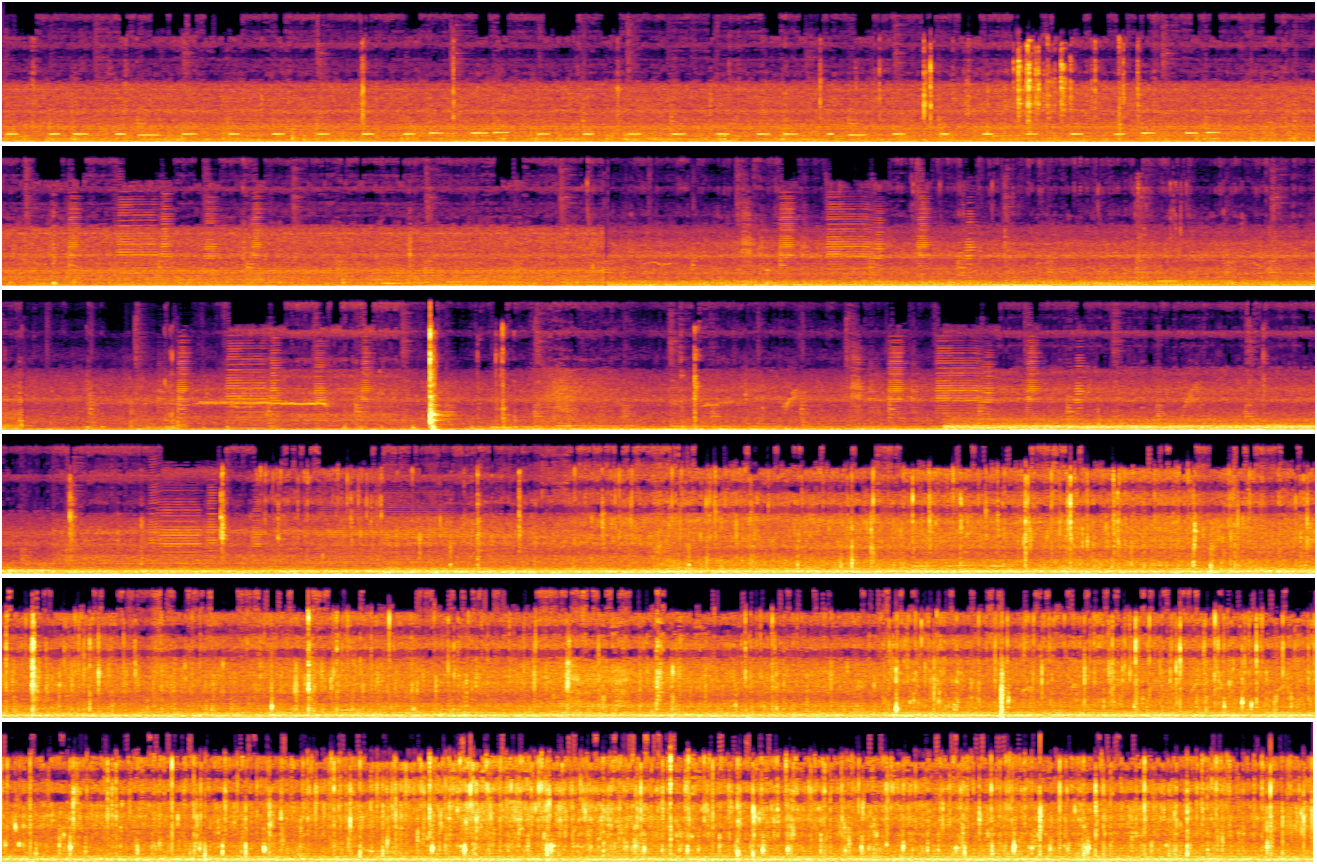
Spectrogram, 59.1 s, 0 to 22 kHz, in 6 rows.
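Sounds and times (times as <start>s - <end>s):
fire crackling and popping: 0.0s - 13.0s, 26.8s - 59.0s.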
